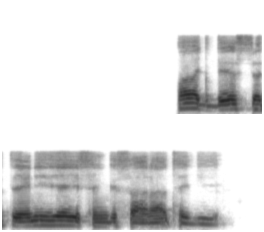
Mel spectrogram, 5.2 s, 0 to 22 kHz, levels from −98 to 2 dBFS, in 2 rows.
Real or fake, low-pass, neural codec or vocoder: fake; 7.2 kHz; codec, 32 kHz, 1.9 kbps, SNAC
